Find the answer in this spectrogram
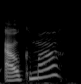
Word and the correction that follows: Alchemo: Photography is offering. – Alchemo. – Yeah. Alchemo Photography, yep.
